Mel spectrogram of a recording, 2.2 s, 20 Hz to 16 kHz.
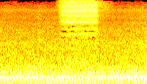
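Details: Synapse blow-off valve seal leak test on a bench rig at about 60 psi line pressure: sharp hiss for about half a second as the valve cracks, then cuts off cleanly as it seals; missing O-ring, landing appears unmachined.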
